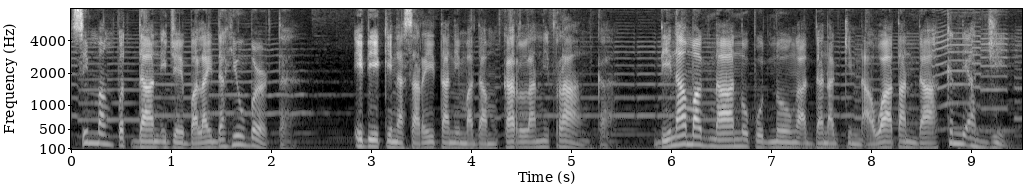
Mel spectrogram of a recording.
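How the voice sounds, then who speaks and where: A man's voice: medium pitch, lively intonation, normal speed. A man with a Filipino accent delivering dramatic scripted narration for a radio drama. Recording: music under the voice. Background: music.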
